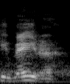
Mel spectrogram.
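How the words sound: The R is said like an H.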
